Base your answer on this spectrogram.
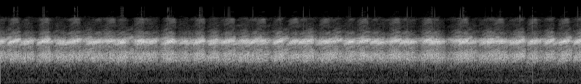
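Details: Dense calling of Japanese tree frogs: rapid, regular rasping croaks, about three per second, merging into an unbroken high trill throughout.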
